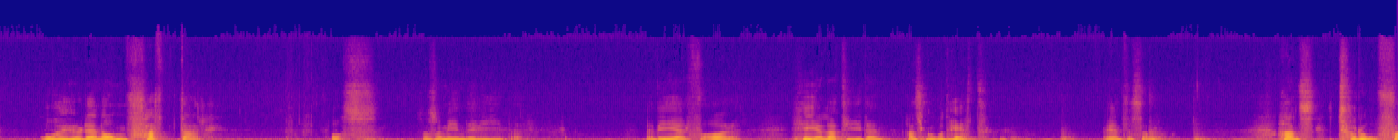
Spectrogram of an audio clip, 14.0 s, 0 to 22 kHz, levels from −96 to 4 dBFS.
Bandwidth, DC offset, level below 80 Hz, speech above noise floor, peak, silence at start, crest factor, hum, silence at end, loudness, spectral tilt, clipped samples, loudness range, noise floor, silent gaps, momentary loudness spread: 14 kHz; under 0.1%; -42 dBFS; 24 dB; -4 dBFS; 0.1 s; 20 dB; none; 0 s; -23 LUFS; -8 dB/octave; under 0.1%; 5 LU; -46 dBFS; none; 20 LU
